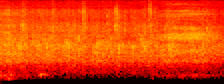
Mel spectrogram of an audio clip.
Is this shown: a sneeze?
no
